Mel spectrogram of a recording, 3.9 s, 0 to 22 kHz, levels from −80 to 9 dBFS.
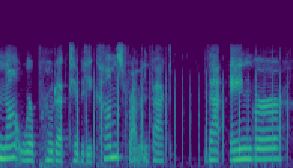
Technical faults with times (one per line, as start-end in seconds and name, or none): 0.81-3.92 train of clicks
